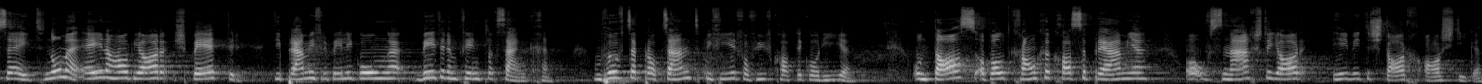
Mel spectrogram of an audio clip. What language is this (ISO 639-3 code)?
gsw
